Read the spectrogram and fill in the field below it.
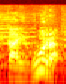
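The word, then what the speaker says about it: Kayihura: Hey, Kale Kaihura. Yeah. The way you pronounce him.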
